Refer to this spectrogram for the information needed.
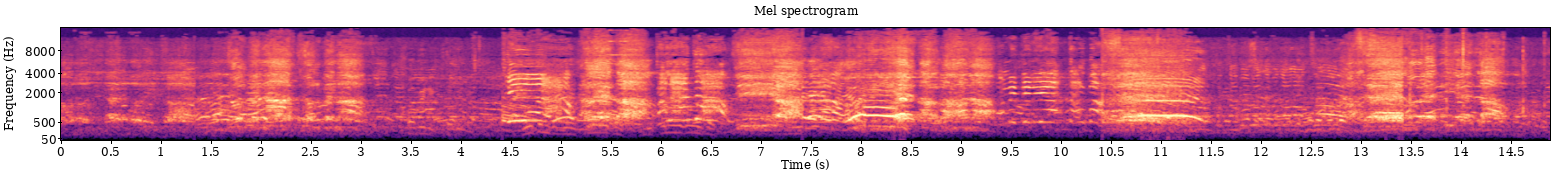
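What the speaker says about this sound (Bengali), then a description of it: "এর আগে নয়াপল্টনের প্রধান সড়কে কাফনের কাপড় পরে মিছিল করে ছাত্রদলের পদবঞ্চিতরা।" Street protest march on a main road in Dhaka's Naya Paltan by student activists wearing burial shrouds: a loud crowd chants and shouts in surging waves, with voices rising and falling together close by throughout.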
